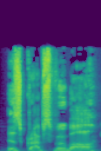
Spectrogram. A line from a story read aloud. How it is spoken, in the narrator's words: he yelled, as his camera was shot out of his hand by a Republic sniper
